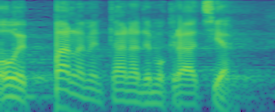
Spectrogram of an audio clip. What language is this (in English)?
Croatian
